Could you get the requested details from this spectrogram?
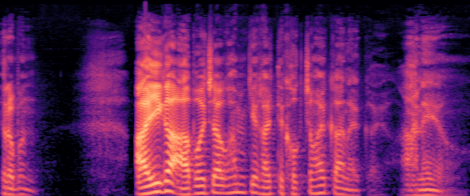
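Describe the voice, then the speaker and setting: A man's voice: mid-range voice, fairly quick. A middle-aged male pastor preaching a sermon, telling the story vividly, acting out the voices he quotes and putting questions to the congregation. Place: church sanctuary.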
